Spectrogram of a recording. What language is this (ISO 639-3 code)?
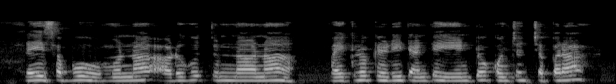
tel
